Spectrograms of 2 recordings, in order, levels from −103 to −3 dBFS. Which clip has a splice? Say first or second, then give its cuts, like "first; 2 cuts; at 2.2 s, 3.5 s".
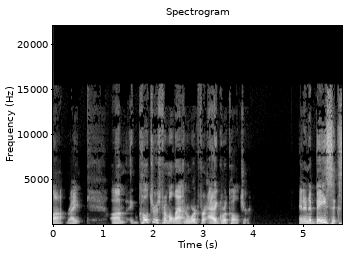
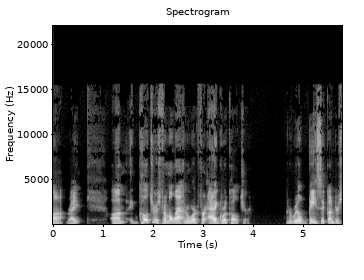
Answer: second; 1 cut; at 4.6 s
